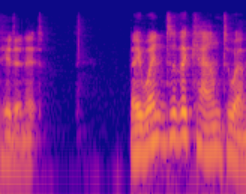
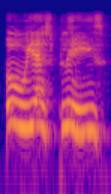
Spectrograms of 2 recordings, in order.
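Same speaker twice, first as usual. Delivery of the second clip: high, slow eager reply; a boy delighted by the offer; eager child; 13 semitones higher, 4 dB louder, slower than usual. Acted.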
